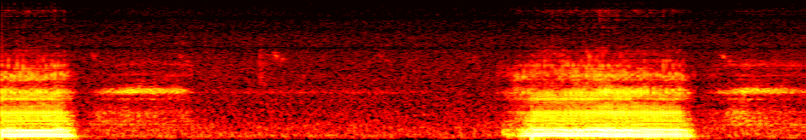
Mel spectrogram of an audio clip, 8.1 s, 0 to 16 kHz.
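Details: A sleeping 130 lb Saint Bernard lying in a clawfoot tub snores loudly, deep rumbling on each in-breath with a soft whistling out-breath, about 12 breaths a minute; snoring.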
